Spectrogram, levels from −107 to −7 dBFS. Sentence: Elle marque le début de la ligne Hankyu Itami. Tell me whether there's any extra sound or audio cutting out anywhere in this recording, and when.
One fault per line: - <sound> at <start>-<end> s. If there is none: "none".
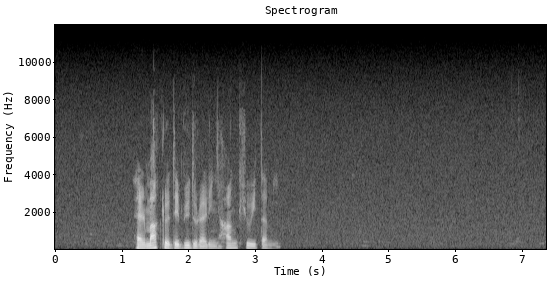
none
